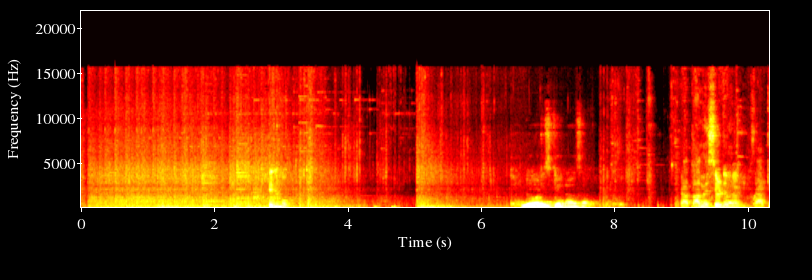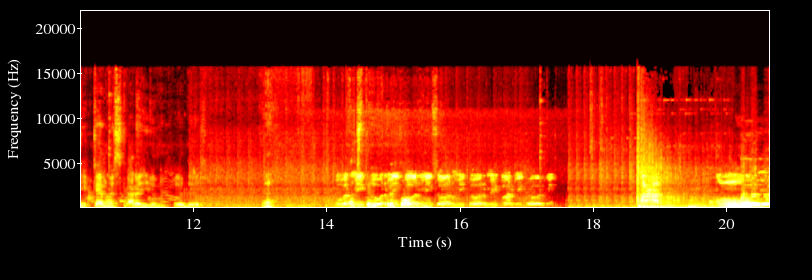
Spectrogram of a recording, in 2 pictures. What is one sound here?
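Rapid gunfire rattles from a rifle.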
